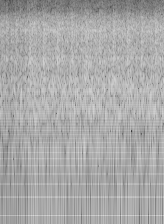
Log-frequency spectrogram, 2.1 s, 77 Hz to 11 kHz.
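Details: Oliver 1755 tractor after winter sitting, cold start on recharged battery: deep, steady rumble holding even without missing or surging; oil pressure and charging good, idling well.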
